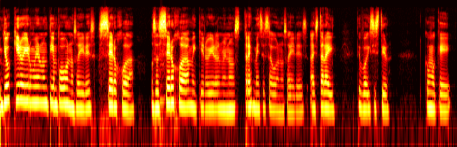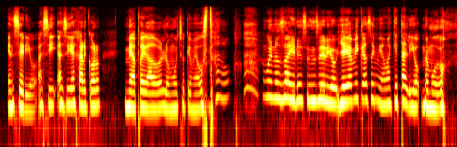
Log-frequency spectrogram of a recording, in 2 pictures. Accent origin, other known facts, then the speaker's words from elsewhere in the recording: Peru; soy de Perú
